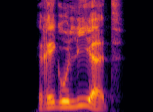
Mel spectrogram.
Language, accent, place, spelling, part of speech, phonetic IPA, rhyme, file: German, Germany, Berlin, reguliert, verb, [ʁeɡuˈliːɐ̯t], -iːɐ̯t, De-reguliert.ogg
- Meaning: 1. past participle of regulieren 2. inflection of regulieren: third-person singular present 3. inflection of regulieren: second-person plural present 4. inflection of regulieren: plural imperative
